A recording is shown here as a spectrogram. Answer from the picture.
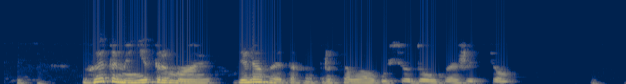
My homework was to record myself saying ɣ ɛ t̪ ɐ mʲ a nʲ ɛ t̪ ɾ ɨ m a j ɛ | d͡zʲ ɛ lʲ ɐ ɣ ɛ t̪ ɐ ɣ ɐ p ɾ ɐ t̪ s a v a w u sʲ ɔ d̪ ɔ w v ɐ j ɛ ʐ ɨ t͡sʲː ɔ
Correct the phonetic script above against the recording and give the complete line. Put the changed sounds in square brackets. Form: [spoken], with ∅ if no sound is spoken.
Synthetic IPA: ɣ ɛ t̪ ɐ mʲ a nʲ ɛ t̪ ɾ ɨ m a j ɛ | d͡zʲ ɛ lʲ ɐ ɣ ɛ t̪ ɐ ɣ ɐ p ɾ ɐ t̪ s a v a w u sʲ ɔ d̪ ɔ w [ɣ] ɐ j ɛ ʐ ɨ t͡sʲː ɔ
